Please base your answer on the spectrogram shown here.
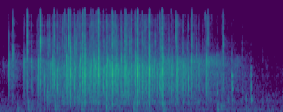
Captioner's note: applause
